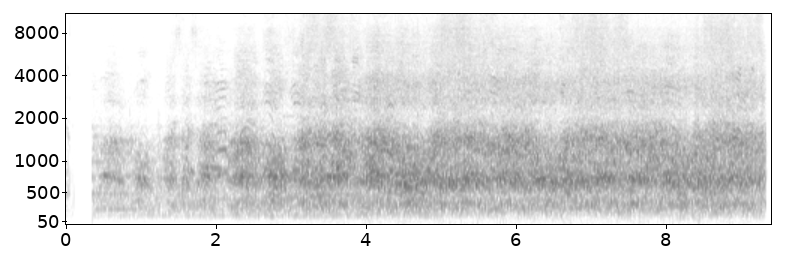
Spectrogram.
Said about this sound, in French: Macron assassin scandé par euh, une partie euh, de la foule alors que euh, Éric Zemmour faisait une liste des victimes de l'insécurité et des violences en France.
